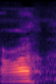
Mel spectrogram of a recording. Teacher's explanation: عین کو حلق کے درمیان والے حصے سے اور اس ہا کو حلق کے سب سے آخر والے حصے سے سینے کی طرف اور سینے کے پاس سے.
